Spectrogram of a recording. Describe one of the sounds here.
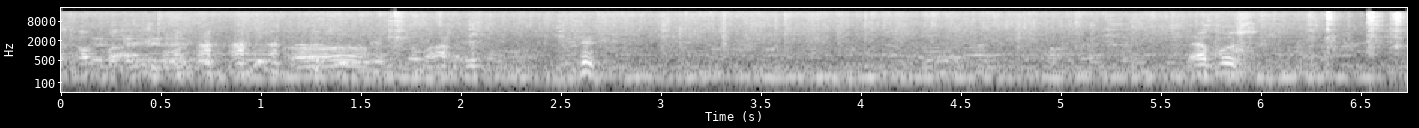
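Metal utensils clink and scrape on a hot grill.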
